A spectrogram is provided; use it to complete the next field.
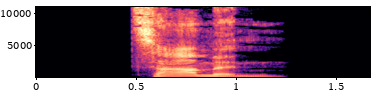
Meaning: inflection of zahm: 1. strong genitive masculine/neuter singular 2. weak/mixed genitive/dative all-gender singular 3. strong/weak/mixed accusative masculine singular 4. strong dative plural
- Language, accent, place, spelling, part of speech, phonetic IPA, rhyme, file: German, Germany, Berlin, zahmen, adjective, [ˈt͡saːmən], -aːmən, De-zahmen.ogg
